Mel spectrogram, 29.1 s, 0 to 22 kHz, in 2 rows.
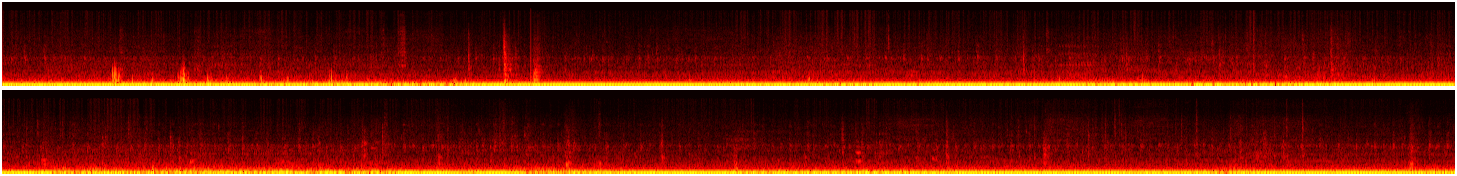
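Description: Mercedes 300GD G-wagen's five-cylinder diesel engine heard from inside the cab, a steady low rumble as it crawls slowly over rock. A few sharp knocks and rattles come in the first five seconds.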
